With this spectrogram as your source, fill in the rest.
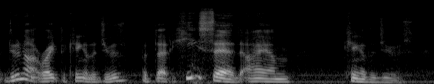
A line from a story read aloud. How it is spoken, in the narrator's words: Pilate answered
